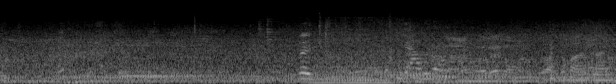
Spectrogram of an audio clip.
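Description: Steady hum of street traffic with faint voices of people around.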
